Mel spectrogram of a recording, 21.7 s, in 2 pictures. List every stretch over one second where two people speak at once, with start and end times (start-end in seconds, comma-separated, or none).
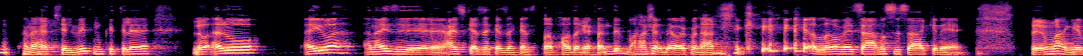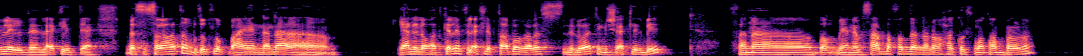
none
